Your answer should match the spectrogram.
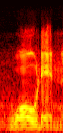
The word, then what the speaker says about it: Odin: it's the woman and odin in the wheelchair right oh woeden as it would be pronounced in in their tongue but yeah i love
